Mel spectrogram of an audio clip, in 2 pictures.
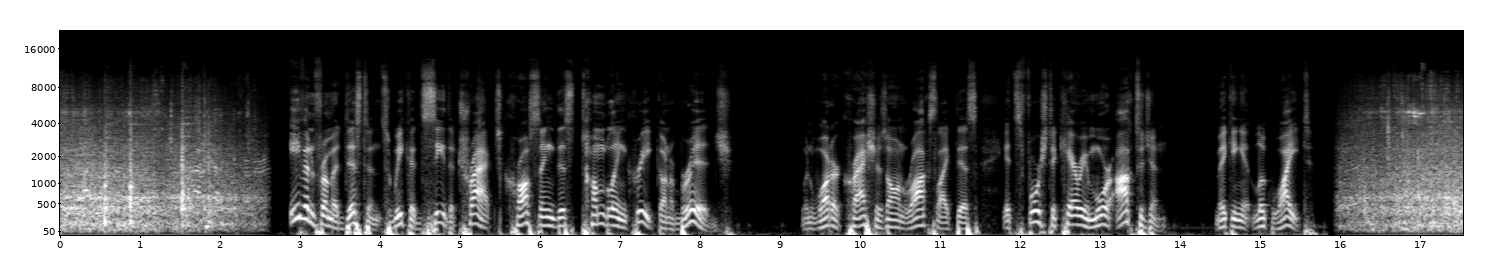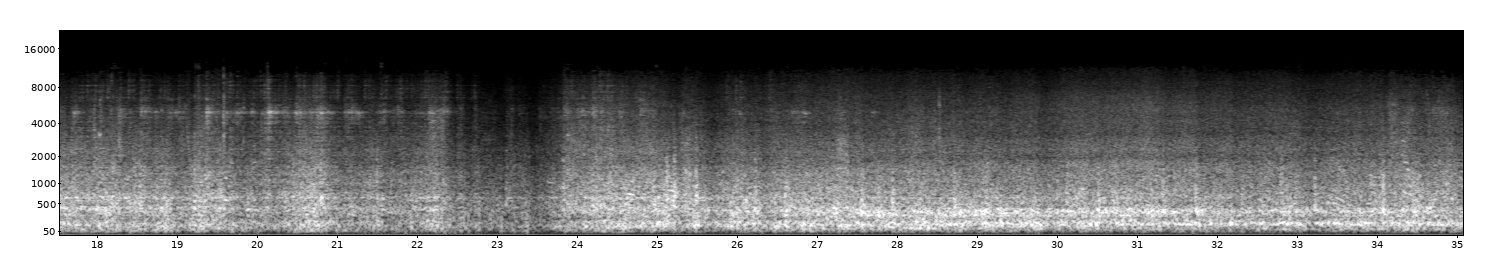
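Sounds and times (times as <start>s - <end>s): high wheel squeal: 0.0s - 2.6s, 16.0s - 29.6s
train wheels rumbling on track: 0.0s - 2.6s, 16.0s - 35.0s.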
